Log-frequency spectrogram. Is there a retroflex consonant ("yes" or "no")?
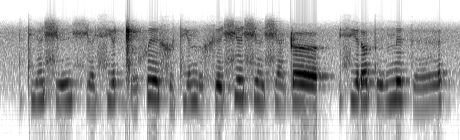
yes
